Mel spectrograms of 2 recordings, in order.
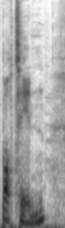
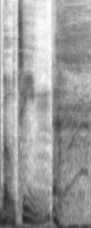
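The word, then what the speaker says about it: Bottin: I and also his his name looks like it should be pronounced and botton but I know from listening to the interview that he it's pronounced Bolton because that's how he pronounced his name and he was a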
